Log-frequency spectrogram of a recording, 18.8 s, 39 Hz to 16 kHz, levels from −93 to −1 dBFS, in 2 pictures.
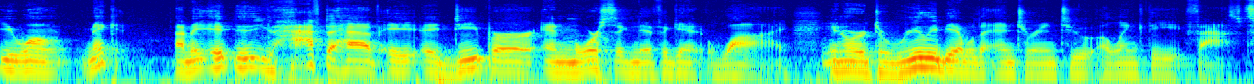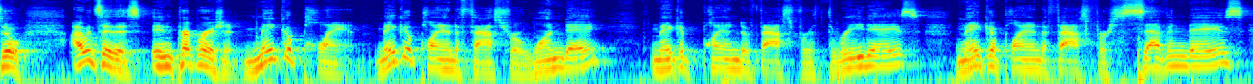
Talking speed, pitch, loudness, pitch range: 205 wpm, 105 Hz, -30 LUFS, 95-125 Hz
